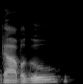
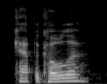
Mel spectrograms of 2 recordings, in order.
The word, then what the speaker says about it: capicola: Like Gabagoo? Gabagoo. What is that? – Capicola, that they just pronounce wrong for no reason.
